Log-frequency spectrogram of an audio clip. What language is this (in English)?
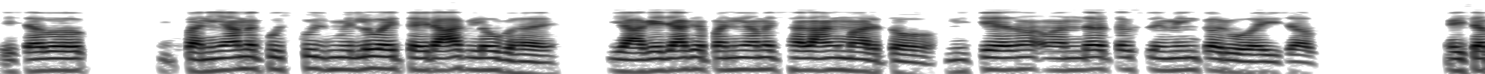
Magahi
